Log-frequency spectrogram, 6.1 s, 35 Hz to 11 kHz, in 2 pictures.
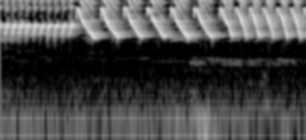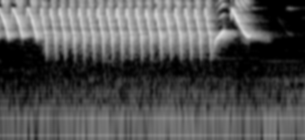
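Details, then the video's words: Lure song of an F1 canary, used to trigger singing in other canaries: it opens with a level buzzy tone, then runs through fast trills of sweeping notes, shifting into a denser, lower-pitched rattle before ending with an upward slur. "Bakal Langsung Nyaut Gacor Do00r Kenari Mana Saja Dengan Pancingan Kenari F1 Ini"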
